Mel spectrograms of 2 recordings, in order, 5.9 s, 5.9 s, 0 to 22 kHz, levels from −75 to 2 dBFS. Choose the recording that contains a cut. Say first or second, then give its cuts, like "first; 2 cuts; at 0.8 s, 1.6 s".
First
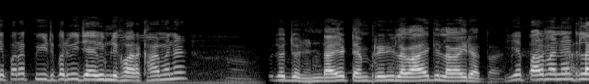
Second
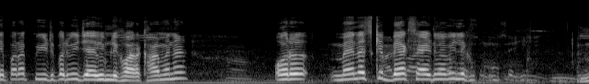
first; 1 cut; at 2.7 s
